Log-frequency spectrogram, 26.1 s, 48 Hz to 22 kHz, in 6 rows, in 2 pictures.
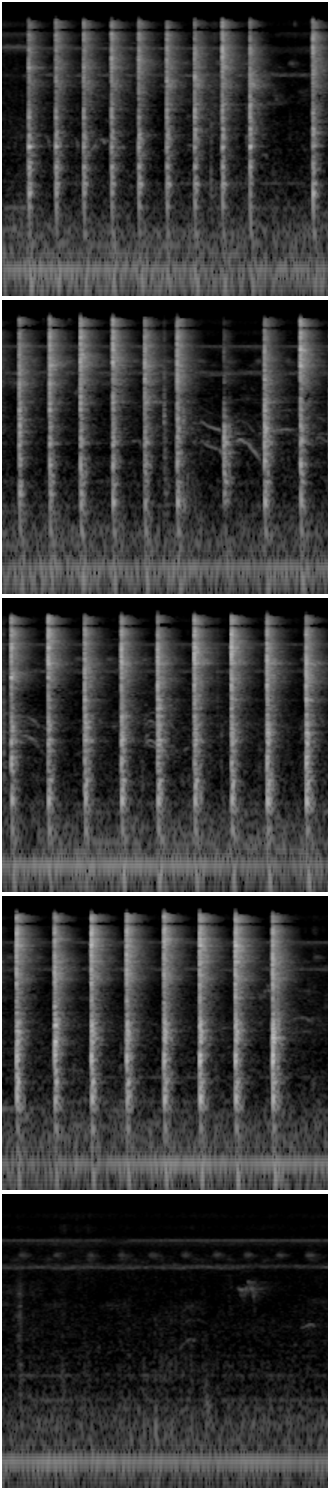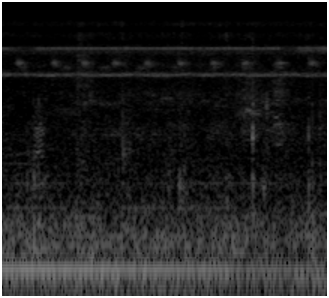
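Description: Hammer driving nails into a timber roof frame: sharp ringing strikes, two or three a second, in three runs with short pauses, stopping about 17 seconds in.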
